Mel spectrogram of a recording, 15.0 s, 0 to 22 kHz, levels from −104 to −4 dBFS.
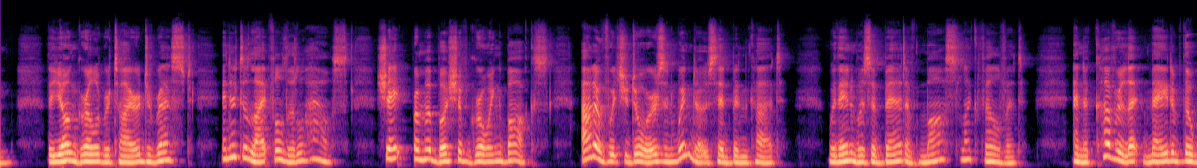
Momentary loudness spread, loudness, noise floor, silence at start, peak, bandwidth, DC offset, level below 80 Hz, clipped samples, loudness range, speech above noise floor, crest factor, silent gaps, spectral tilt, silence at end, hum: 12 LU; -20 LUFS; -58 dBFS; 0 s; -4 dBFS; 11.5 kHz; under 0.1%; -66 dBFS; under 0.1%; 3 LU; 39 dB; 16 dB; none; -7 dB/octave; 0 s; none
